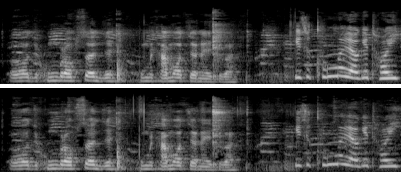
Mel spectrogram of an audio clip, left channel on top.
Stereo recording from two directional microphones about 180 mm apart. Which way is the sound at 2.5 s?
15° left (ahead or behind).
